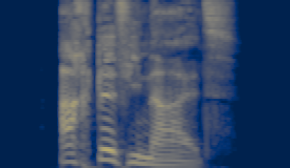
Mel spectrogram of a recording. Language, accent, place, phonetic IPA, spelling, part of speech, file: German, Germany, Berlin, [ˈaxtl̩fiˌnaːls], Achtelfinals, noun, De-Achtelfinals.ogg
- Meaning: nominative/accusative/genitive plural of Achtelfinale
